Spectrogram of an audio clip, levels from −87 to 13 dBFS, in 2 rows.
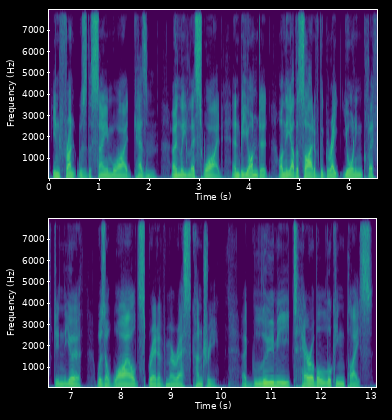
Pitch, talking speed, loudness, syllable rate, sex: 110 Hz, 165 wpm, -17 LUFS, 4.1 syllables/s, male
